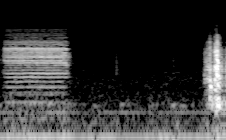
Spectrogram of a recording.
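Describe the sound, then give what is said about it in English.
A doorbell buzzer at the manager's door of a house gives one harsh, steady electric buzz lasting almost a second, then cuts off into quiet before a short, noisy rattle near the end. “Oh, here, this is door. It says, manager. I'm going to ring.”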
